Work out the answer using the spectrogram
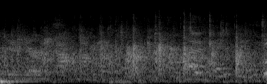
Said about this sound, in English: That's my agent. Clap it up for my agent.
